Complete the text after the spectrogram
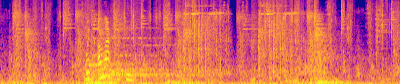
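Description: Battle sound effects clash and crackle rapidly.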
